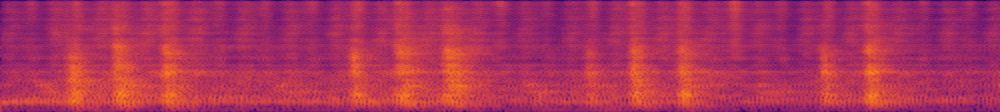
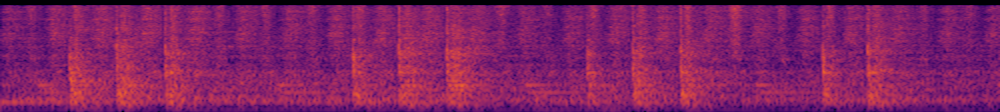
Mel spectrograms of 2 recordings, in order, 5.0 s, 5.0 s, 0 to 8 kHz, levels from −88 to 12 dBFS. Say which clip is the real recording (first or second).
second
